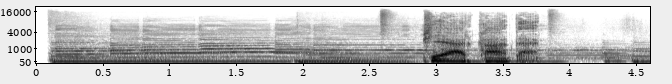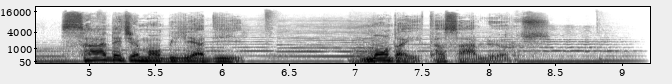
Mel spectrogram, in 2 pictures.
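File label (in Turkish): reklam, Turkish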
